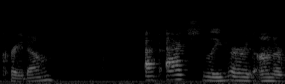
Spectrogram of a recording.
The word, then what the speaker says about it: kratom: say it correctly I just like calling it crown them it's actually pronounced kratom I've actually heard on a recent Pocket podcast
